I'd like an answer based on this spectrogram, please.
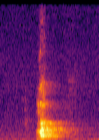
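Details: Single short yappy bark from an eight-week-old Akita puppy aimed at a cat perched on its crate, abrupt onset and quickly fading tail, quiet room otherwise.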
